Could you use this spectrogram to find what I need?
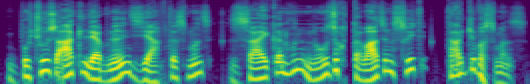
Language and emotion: Kashmiri, happy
